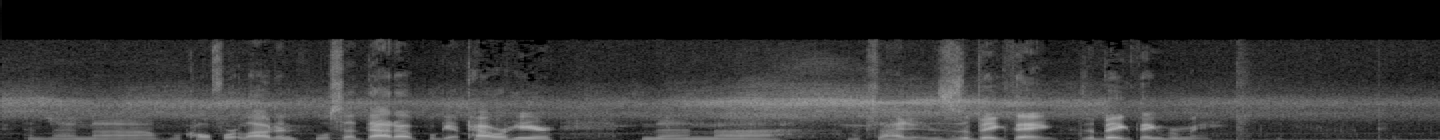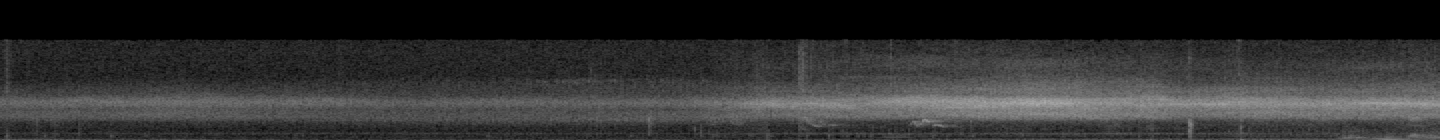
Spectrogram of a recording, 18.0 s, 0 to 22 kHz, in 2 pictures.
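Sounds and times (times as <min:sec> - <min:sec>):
cicadas droning: 0:00.0 - 0:18.0.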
